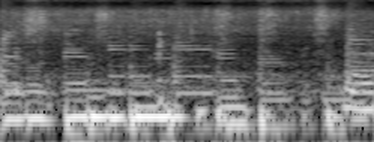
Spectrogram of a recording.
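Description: Vegetables and leftover seasoning frying in a pan, a close steady sizzle with crackles under background music, no talking.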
